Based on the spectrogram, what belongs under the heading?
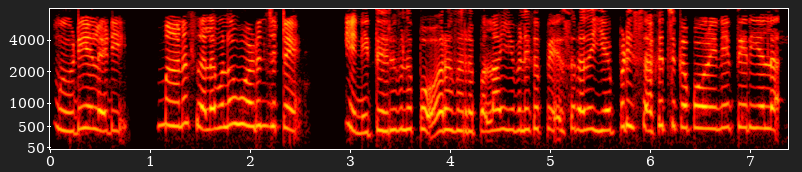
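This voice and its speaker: Cartoon: a crying, despairing middle-aged mother, high-pitched and dry. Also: normal speed, no room sound. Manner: tearful, despairing, quiet.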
